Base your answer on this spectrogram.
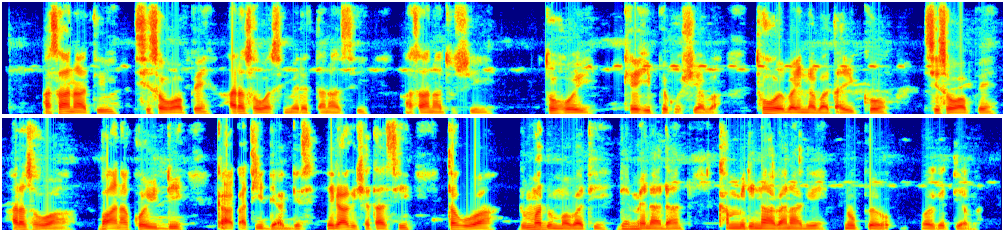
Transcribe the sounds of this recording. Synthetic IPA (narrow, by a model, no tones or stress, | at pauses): ʔɐsaːnaːt̪ɪɪsːɪsɔhaːpːɛhɐɾɐsɔwasɪmɛɾɛt̪ːɐnaːsːɪ | ɐsaːnaːt̪ʊsːɪ | t̪ɔɦɔj | kʰe̞ːhɪpːɛkʼɔʃːɪjabɐ | t̪ʰɔhɔjbɐjnːɐbɐt̪ʼɐjɪkʰːɔ | ɪsːɪsɔwaːpːɛhɐɾɐsɔwaː | baːnɐkːɔjid̪ːɪ | kʼaːkʼɐt̪iːd̪ːɛɐ̰ɡːeːshɛɡaːɡɪʃːɐt̪aːsːɪ | t̪ɐhʊwaː | d̪ʊmːɐd̪ʊmːɐbɐt̪ɪd̪ɛmːɛnaːd̪ɐn | kʰɐmːɪd̪ɪnaːɡɐnaːɡe̞ː | nuːpːɛ | ɔjkʼɛt̪ːɪjabɐ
